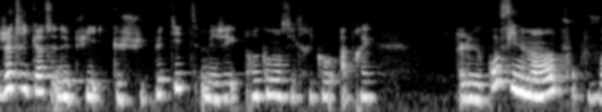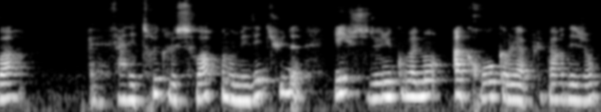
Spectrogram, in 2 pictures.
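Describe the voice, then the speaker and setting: The speaker is a woman. Her voice rests at a medium pitch. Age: 20s. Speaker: knitting youtuber. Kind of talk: casual vlog podcast chat. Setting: at home with her dog, camera recording. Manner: chatty, many hesitations.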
